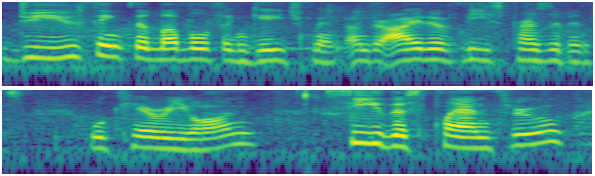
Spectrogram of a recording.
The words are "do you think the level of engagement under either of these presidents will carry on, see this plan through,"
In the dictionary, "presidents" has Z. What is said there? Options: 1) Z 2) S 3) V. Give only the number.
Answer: 1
